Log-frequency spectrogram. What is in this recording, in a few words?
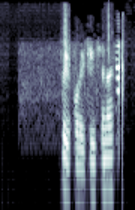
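Sheriff West County, scanner audio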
